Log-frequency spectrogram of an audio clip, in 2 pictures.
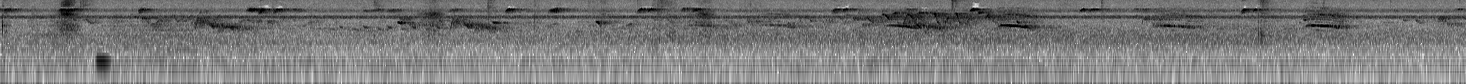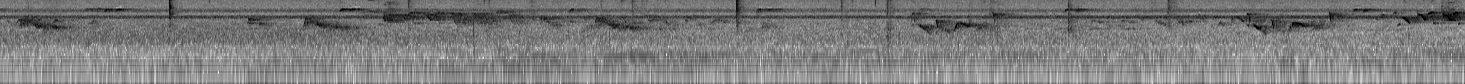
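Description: Outdoor ambience: birds chirping on and off, short falling chirps, over a steady background hiss. A single short knock about a second in.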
